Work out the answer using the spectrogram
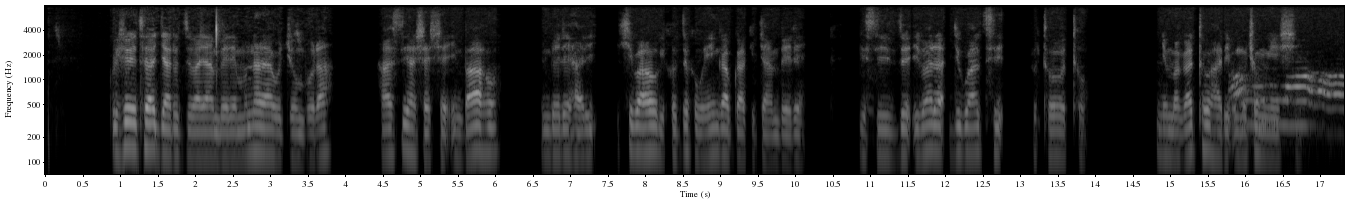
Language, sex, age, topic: Rundi, male, 18-24, education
